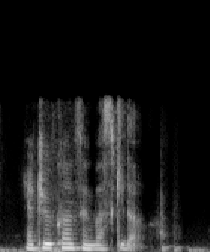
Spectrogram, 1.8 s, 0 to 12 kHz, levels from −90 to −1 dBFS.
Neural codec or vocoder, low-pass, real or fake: codec, 16 kHz, 1 kbps, X-Codec, HuBERT features, trained on balanced general audio; 7.2 kHz; fake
